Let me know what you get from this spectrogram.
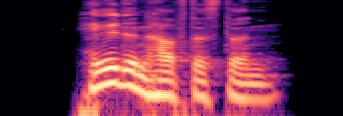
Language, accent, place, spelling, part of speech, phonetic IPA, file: German, Germany, Berlin, heldenhaftesten, adjective, [ˈhɛldn̩haftəstn̩], De-heldenhaftesten.ogg
- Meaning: 1. superlative degree of heldenhaft 2. inflection of heldenhaft: strong genitive masculine/neuter singular superlative degree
